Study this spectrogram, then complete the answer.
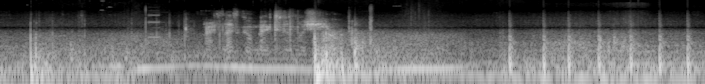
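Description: A vehicle's body rattles and thumps over rough ground.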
